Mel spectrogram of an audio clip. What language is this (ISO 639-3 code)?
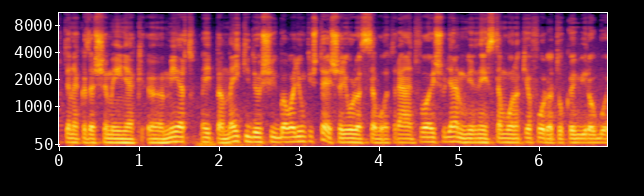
hun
